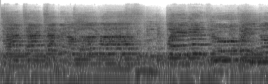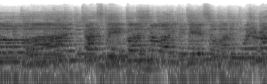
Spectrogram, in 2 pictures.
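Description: Male vocal ensemble singing in harmony over musical accompaniment with a steady bass line; the voices hold and shift through sustained chords rather than clear sung words.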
